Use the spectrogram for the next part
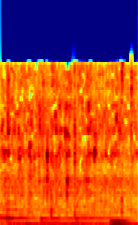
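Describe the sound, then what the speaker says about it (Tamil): Curry leaves sautéing in a pan of chayote kootu, giving a continuous, close, bright sizzle with a faint stirring scrape underneath, and no voices. "போட்டு கொஞ்சம் நேரம் வதக்கி விட்டு"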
